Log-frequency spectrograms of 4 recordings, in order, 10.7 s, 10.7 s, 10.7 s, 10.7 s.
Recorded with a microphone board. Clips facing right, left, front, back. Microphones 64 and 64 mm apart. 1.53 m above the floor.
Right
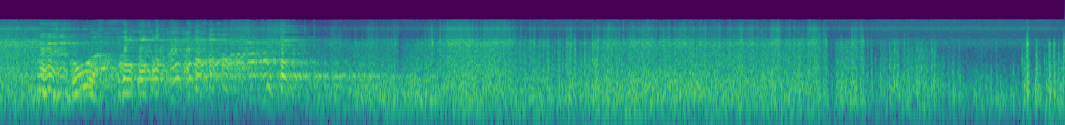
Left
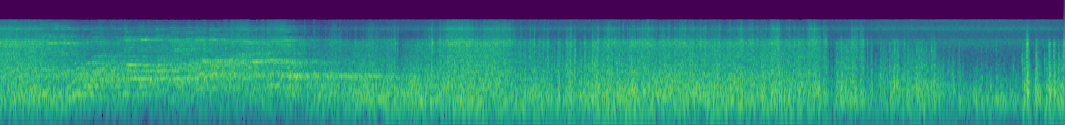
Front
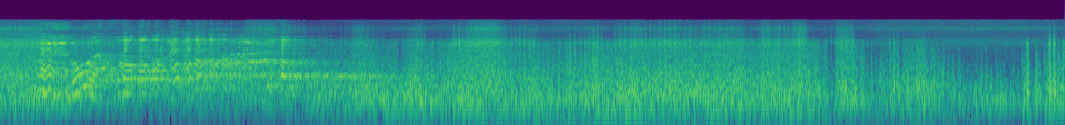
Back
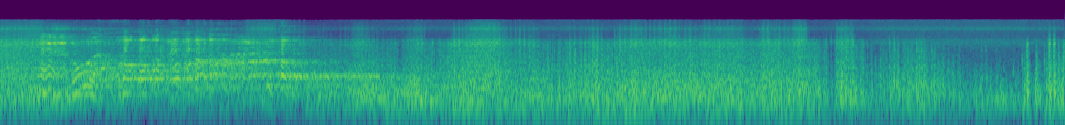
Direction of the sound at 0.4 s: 75° right.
